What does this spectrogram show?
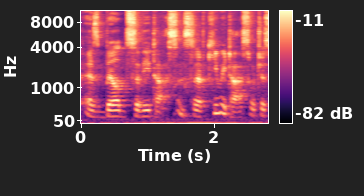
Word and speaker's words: Civitas: a Latin word and the ancient Romans would have not pronounced that c soft it would always been C hard and the V well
